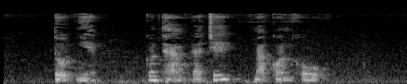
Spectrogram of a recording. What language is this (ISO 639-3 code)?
vie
